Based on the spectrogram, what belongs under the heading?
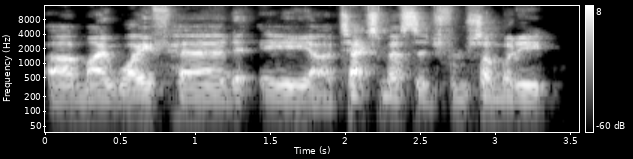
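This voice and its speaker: A man chatting casually as he recounts things, halting and rambling, often trailing off mid-sentence. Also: low-pitched, level tone, a bit bright, recorded from a distance. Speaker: guest, business owner recounting an incident.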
